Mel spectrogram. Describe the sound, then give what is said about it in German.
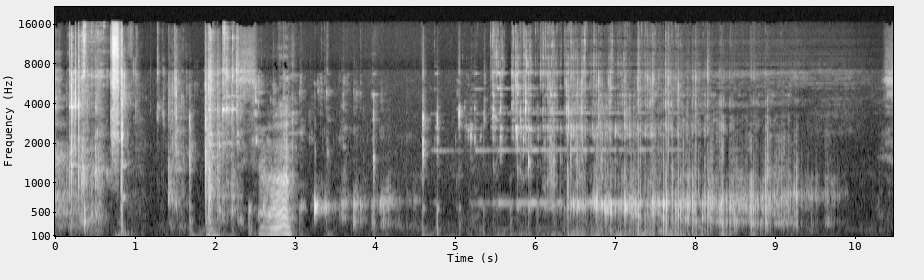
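A bottle of Exquisit beer, labelled Braumeisters Liebling, is opened with a few sharp clicks and a hiss, then the clear, golden, filtered beer glugs out and pours steadily into a glass for several seconds; a voice says one brief word. “Und ja, wenn wir mit dem anfangen wollen, dann hauen wir das doch mal ins Glas.”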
